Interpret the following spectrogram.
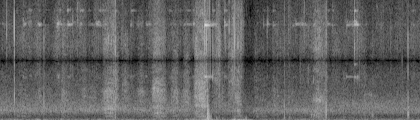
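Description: German Shepherd close to the microphone giving short whines and grunts, the loudest about two seconds in.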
